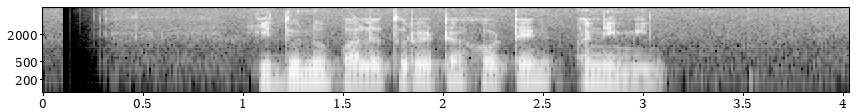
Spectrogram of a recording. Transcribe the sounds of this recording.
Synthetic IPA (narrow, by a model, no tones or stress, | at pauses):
hid̪unupalət̪uɾəʈəhoʈenənimin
